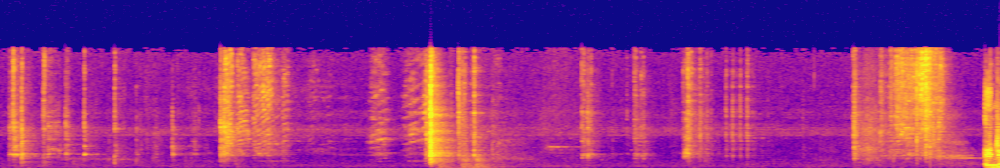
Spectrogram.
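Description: Metal cleaning rod sliding through a rifle bore behind a dry patch, with light scrapes and small metallic clicks of the rod against the action. A sharp click about four seconds in is the loudest sound.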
